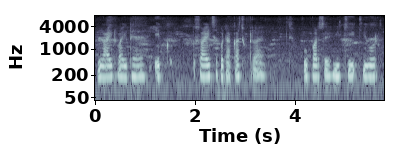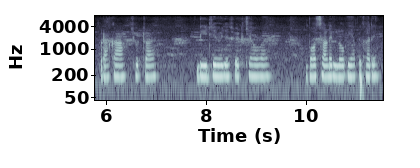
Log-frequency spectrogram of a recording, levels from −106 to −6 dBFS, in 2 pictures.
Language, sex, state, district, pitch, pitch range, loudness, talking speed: Hindi, male, Uttar Pradesh, Jalaun, 185 Hz, 180-190 Hz, -29 LUFS, 165 wpm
